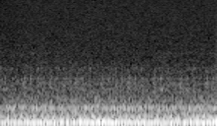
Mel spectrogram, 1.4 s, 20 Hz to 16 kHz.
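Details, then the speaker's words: MK7 GTI with South Bend Stage 2 Endurance clutch and single-mass flywheel, APR Stage 2: smooth, steady low idle rumble with no rattle while the clutch pedal is held in; the rattle appears with the clutch out, normal for this setup. "if you do hear this noise there's nothing wrong when it sees you put the clutch in"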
